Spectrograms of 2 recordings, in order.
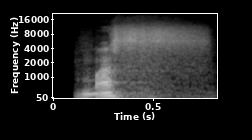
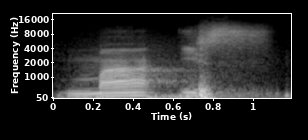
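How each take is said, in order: First: The two words merge with no i sound between. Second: An i sound is heard between ma and s. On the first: The speaker calls it right. "Mas, ah, begitu" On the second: The speaker calls it wrong. "Bukan bukan lagi mais. Tidak, tidak dibaca lagi i-nya"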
